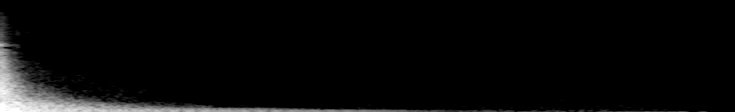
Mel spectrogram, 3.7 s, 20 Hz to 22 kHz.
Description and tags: Shaman Hand Frame Drum 15 02
Shaman Hand Frame Drum
Studio Recording
Rode NT1000
AKG C1000s
Clock Audio C 009E-RF Boundary Microphone
Reaper DAW
drums, hand, sticks, frame, bodhran, shaman, percussive, percussion, shamanic, percs, drum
